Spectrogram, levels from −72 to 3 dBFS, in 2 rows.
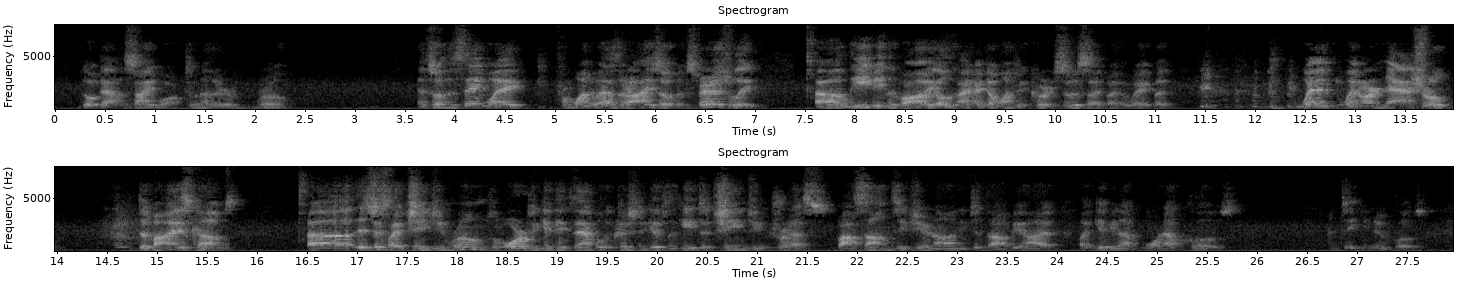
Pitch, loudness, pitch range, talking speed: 135 Hz, -30 LUFS, 120-150 Hz, 155 wpm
